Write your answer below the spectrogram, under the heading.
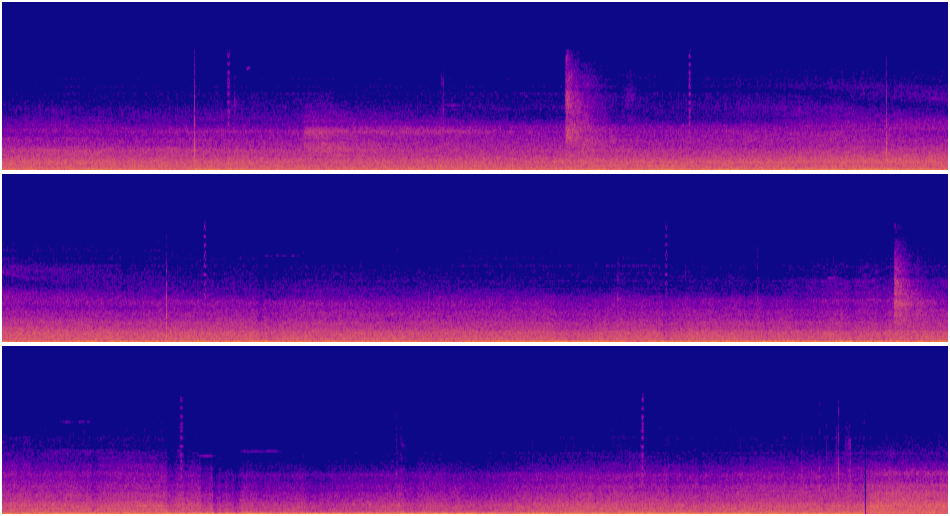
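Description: Jet airliner engines making a loud, deep, fluctuating rumble, with two sharp clicks along the way; the noise drops off abruptly near the end.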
